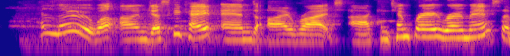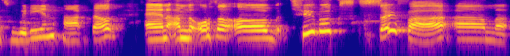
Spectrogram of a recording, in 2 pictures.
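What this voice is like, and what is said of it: Australian accent. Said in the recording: “people are probably noticing from your accent that you're not from the United States ... I'm an Australian”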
